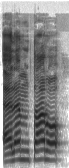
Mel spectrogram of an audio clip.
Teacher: یہ میم ساکن ہے، میم ساکن کے بعد تا ہے، جب میم ساکن کے بعد تا ہے تو اس میم ساکن میں غنہ نہیں کریں گے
